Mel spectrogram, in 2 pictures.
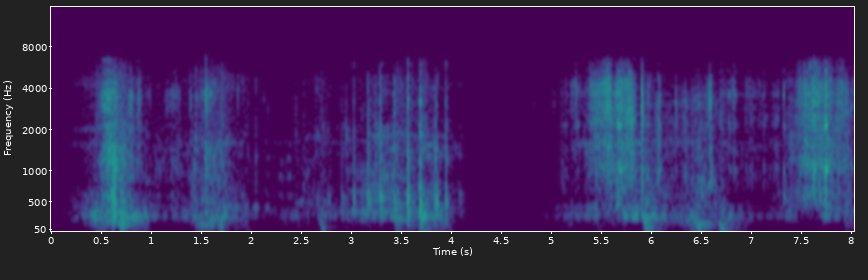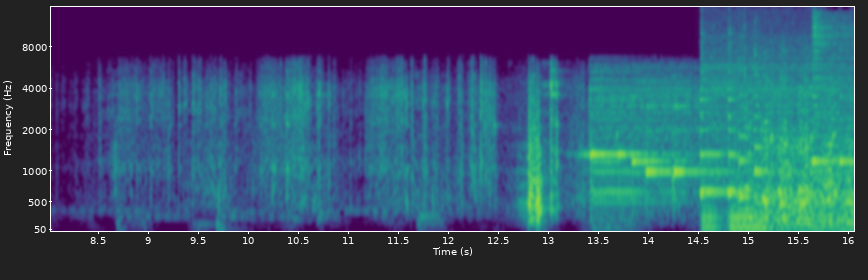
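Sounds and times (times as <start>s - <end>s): crunchy chewing: 5.2s - 12.6s.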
